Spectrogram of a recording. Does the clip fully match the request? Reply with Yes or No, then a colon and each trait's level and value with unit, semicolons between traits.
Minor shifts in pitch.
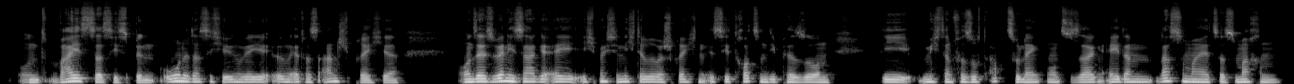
Yes: narrow, 2.2 semitones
